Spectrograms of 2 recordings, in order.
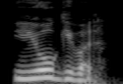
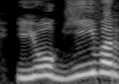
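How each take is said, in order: First: योगीवर with a short "gi"; योगीवर, middle i kept short; correct short vowel. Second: योगीवर with a stretched "gee"; योगीवर with the middle i held long; wrong long vowel. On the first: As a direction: say योगीवर as "yo-gi-var". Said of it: "योगीवर कहलाता है". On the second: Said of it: "योगीवर नहीं". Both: Shown as a demonstration.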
